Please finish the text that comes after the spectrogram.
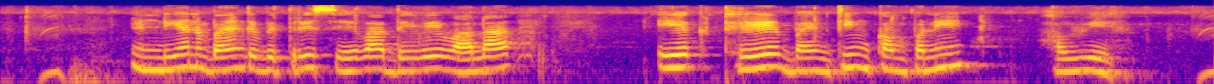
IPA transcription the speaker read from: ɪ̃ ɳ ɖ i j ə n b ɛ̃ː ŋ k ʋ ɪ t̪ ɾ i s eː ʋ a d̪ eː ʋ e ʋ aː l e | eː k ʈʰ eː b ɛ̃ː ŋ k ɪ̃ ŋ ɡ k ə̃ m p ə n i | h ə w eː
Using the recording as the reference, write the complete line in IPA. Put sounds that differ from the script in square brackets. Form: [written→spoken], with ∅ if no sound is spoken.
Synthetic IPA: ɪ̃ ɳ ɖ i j ə n b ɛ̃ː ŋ k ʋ ɪ t̪ ɾ i s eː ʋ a d̪ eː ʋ e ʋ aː l [e→a] | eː k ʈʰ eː b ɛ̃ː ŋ k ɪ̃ ŋ ɡ k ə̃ m p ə n i | h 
